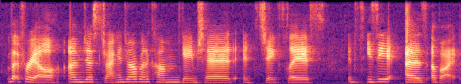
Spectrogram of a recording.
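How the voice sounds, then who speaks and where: A woman reading as a slangy, excitable teenage girl hacker who talks crudely and gushes. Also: medium pitch, measured pace. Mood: boastful. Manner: crude, gushing, slang-heavy. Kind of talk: webcomic reading aloud.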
